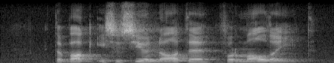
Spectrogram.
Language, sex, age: Afrikaans, male, 19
